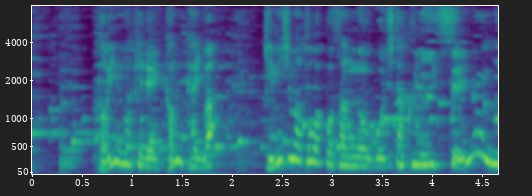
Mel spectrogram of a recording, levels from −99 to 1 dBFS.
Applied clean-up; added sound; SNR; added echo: classical method WPE with log-MMSE.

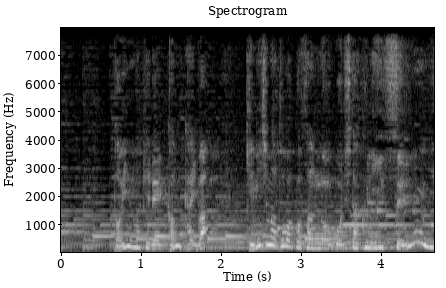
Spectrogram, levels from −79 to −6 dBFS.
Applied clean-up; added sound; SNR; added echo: none; Bowed string instrument; 15 dB; reverberation time 1.6 s.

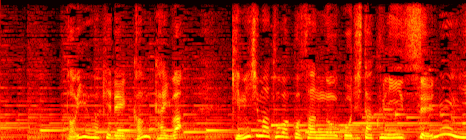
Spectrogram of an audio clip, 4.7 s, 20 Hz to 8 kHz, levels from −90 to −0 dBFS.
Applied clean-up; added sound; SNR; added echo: none; none; none; none.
